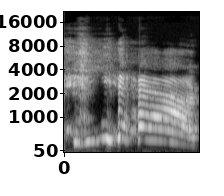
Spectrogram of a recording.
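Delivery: high, drawn-out cheer; delighted high-pitched whoop; jubilant cry. A narrator's reading. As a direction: cheer like a triumphant little parrot. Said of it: "cried the parrot".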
